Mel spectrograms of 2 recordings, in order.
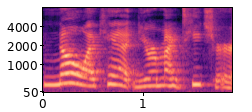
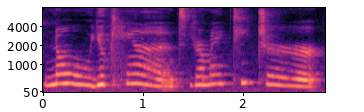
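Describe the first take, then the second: First: It is said as a plain refusal. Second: It is said in a teasing, seductive way.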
